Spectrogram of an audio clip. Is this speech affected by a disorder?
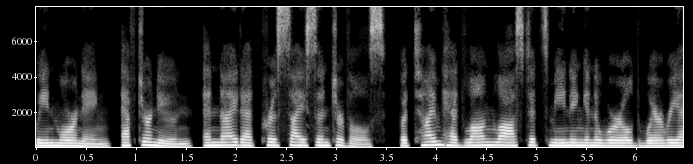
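No.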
